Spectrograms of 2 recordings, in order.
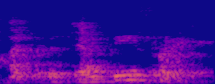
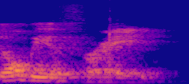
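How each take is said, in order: First: It is said in a gentle, compassionate tone. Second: It is said in a harsh, dismissive tone.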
